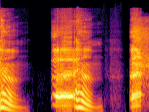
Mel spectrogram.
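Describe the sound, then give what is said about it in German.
A voice imitates a man groaning and retching as he vomits, in three strained, harmonic bursts, the middle one longest with a wavering pitch, followed by a short hoarse gag. “Auf einmal der musste kotzen.”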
